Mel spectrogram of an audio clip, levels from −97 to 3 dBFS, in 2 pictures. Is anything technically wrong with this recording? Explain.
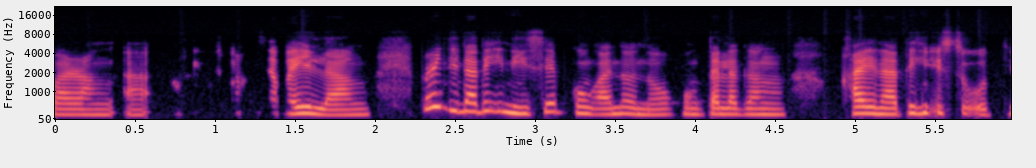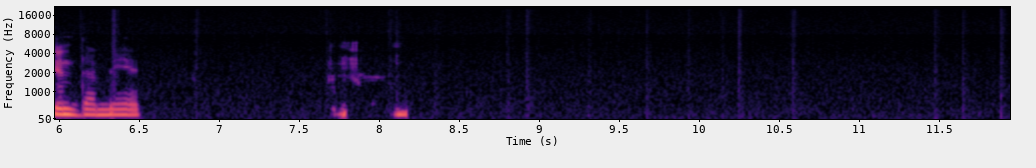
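Yes, the speech has three timing faults from the receiver's jitter buffer.

Between 4.67 and 5.64 s there are repeated stalls (stutter): six brief hitches where packets arrived late and the buffer ran dry, so the receiver stretched the last sound to bridge each wait. Together they fill 84 ms, the longest is 40 ms, and they make up about 9% of that stretch. Nothing is lost, so the audio drags and hiccups rather than skipping. That distinguishes it from packet loss, where pieces would be missing.

From 6.40 to 9.65 s there is a jitter buffer slow-down. The receiver was building up a reserve by repeating single pitch periods and small bits of pauses, adding 189 ms in total. The speech plays at about 94% of normal speed, so sounds are drawn out and there may be a slight warble. Unlike the stalls, the slowing is spread smoothly across the whole stretch, with no separate catches. 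The pitch also stays the same, unlike a slowed-down tape.

From 11.55 to 11.93 s, near the end, there is a jitter buffer speed-up. The buffer held more audio than its target, so the receiver trimmed pieces of one or a few pitch periods each, roughly 70 ms in total. The speech runs at about 114% speed and sounds hurried, but the pitch is unchanged. This separates it from a sample-rate error, and there are no audible holes as there would be with dropouts.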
